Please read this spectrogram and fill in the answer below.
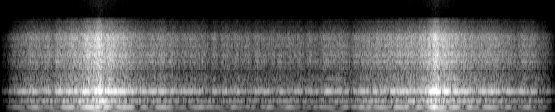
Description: Tourne

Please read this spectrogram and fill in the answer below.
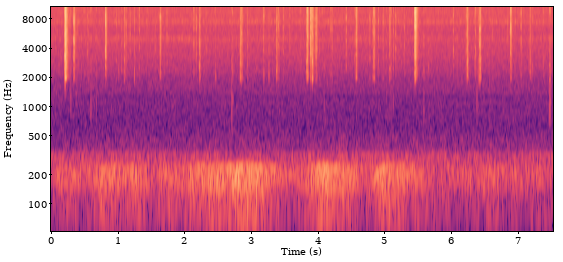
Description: feu mix

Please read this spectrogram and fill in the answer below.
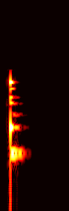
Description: bois

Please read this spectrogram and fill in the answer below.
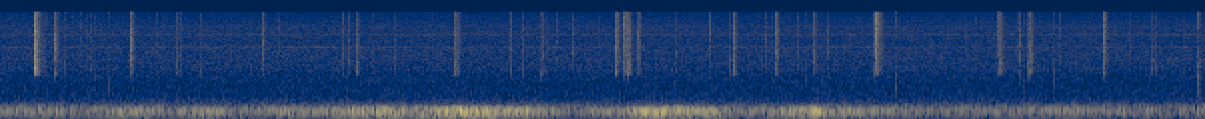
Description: feu mix

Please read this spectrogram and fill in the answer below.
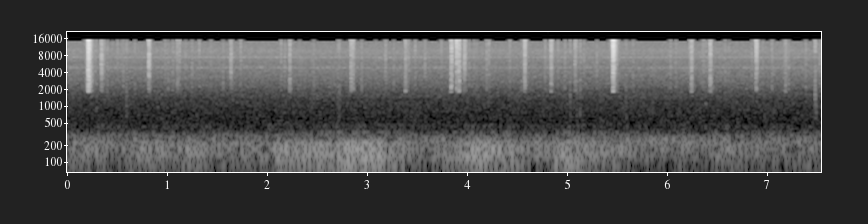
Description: feu mix

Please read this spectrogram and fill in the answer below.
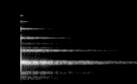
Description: verre

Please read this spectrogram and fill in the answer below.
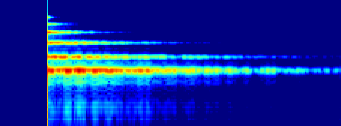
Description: verre

